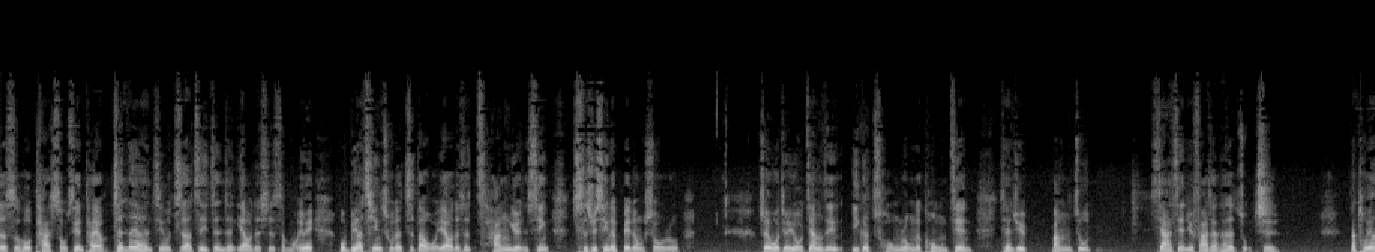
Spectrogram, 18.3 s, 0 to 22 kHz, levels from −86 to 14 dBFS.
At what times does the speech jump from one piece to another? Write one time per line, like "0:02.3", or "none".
0:01.4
